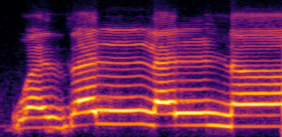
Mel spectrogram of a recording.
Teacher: lam ketika mati sifatnya adalah tahan angin. Jangan lantunkan.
